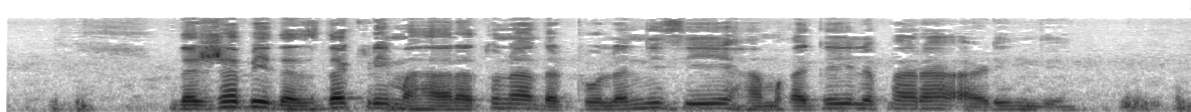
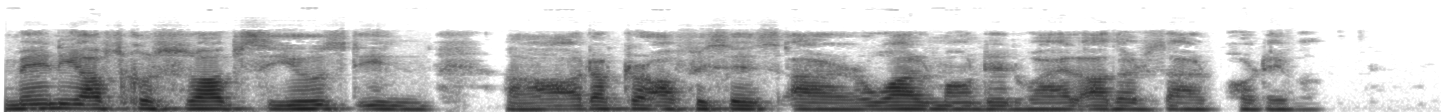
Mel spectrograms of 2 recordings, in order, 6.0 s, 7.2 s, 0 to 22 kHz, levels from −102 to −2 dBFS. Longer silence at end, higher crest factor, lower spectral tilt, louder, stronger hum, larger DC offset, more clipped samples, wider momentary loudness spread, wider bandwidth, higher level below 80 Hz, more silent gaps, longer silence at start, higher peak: second, 0 s vs 0.6 s; about the same, 18 dB vs 18 dB; second, -5 dB/octave vs -7 dB/octave; about the same, -20 LUFS vs -21 LUFS; neither; neither; neither; first, 21 LU vs 10 LU; first, 11.5 kHz vs 7.2 kHz; about the same, -48 dBFS vs -52 dBFS; neither; first, 0.25 s vs 0 s; about the same, -2 dBFS vs -4 dBFS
